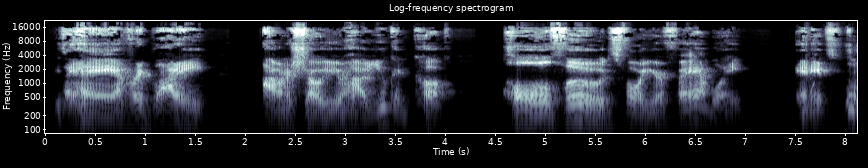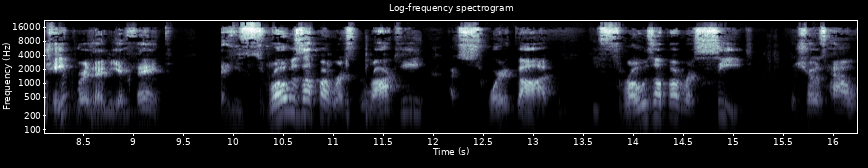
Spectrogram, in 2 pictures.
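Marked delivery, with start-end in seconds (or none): 0.4-9.3 loud, creaky, swooping, sing-song host voice. Retelling a cooking show clip, imitating Robert F. Kennedy voice. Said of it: "he's got that voice from".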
